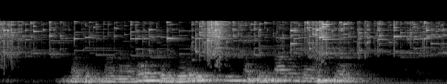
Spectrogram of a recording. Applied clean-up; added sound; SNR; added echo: none; Wind chime; -2 dB; reverberation time 0.9 s.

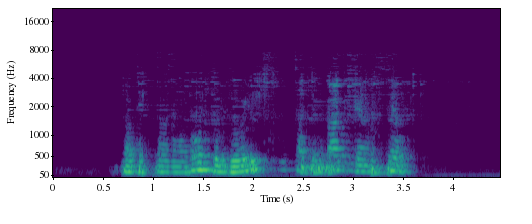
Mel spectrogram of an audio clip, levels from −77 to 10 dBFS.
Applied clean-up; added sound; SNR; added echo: neural mask model DeepFilterNet 3.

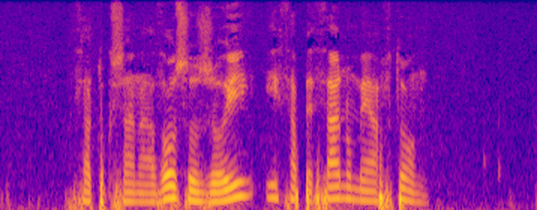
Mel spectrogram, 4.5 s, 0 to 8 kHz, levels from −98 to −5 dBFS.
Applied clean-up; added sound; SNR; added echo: none; none; none; none.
